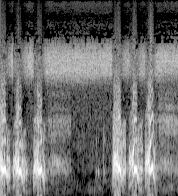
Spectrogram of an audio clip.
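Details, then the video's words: Loud dog barks in two quick runs of three, roughly a third of a second apart, over a constant high-pitched hiss. "Dog barking sounds/Dog barking happy ,agrassive, loudly,angry"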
